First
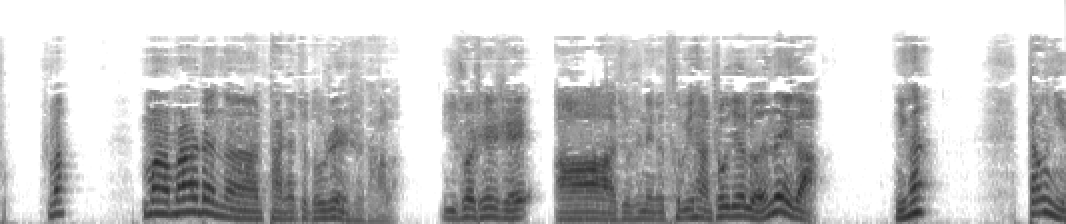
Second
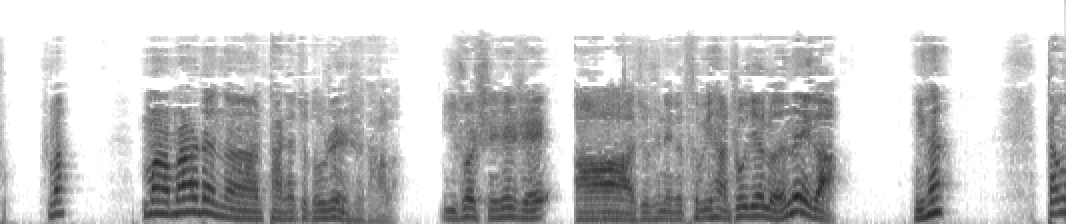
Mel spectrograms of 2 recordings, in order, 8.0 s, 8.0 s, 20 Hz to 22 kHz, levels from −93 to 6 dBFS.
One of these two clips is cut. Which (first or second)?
first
